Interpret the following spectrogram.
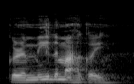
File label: thanks, irish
